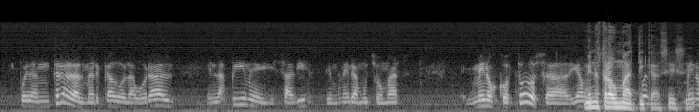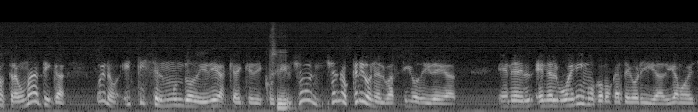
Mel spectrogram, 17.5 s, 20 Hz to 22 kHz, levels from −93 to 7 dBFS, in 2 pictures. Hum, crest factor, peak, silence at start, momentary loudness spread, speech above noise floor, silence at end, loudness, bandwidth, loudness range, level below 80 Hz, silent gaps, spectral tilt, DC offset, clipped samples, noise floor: 50 Hz at -55 dBFS; 22 dB; 0 dBFS; 0.25 s; 12 LU; 26 dB; 0.05 s; -22 LUFS; 11 kHz; 10 LU; -54 dBFS; none; -8 dB/octave; under 0.1%; under 0.1%; -47 dBFS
